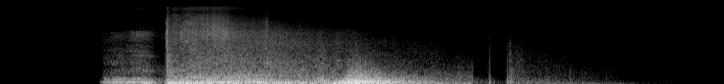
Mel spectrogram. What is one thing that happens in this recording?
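A huge beast roars loudly, echoing and slowly fading.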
